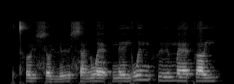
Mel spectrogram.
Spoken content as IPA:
t̪ʰ ɵ˨ ɥ s ɵ˨˩ ɥ l yː˨ s ɐ˨˧ n w ɛː˨ k̚ n̪ e˨˥ j w ɪ˥ ŋ f yː˧ m ɛː˧ k ɐ˧ j

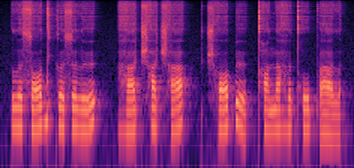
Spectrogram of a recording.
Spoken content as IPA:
l ə s ɒ d i k œ s œ l ø | ɦ a t͡ʃʰ a t͡ʃʰ a | t͡ʃʰ ɒ ɓ ø | qʰ a n a ɦ œ kʰ o pʼ a l

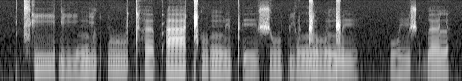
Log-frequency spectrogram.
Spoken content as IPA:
t͡sʼ iː˦ ɗ iː˩ ŋ i˥ l k͡p uː˥ tʰ œ˩ pʼ aː˦ ǁ u˥ ŋ͡m y˦ pʼ yː˩ ʃ uː˥ p i˥ w ŋ͡ǁ uː˥ ŋ͡ǁ y˨ | w yː˩ ʃ ɡ͡b œ˨ l

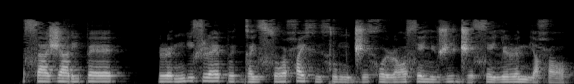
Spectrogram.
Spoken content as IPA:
s a˨ ʒ a˨ ɾ i˨ p ɛ˦ | ɭ ɘ˨ ŋ i˦ s ɭ ɛ˦ p ɘ˨ ɡ ɐ˨ lʲ s o˨˦ ħ e˦ x ɨ˨ x ɾ u˨ ŋ d͡ʒ ɘ˨ x o˨ ɭ ɔ˨˦ s e˦ lʲ u˨ ʒ i˦ d͡ʒ ɘ˨ s e˦˨ lʲ ɐ˦ ɭ ɘ˦ mʲ a˨ ħ ɔ˨

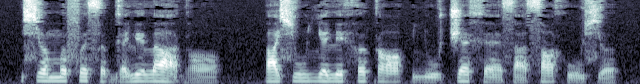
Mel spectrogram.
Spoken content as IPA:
ɕ əː˦ m ə˦ f ɘ˦ s ə˨ ɡ ɛ˨˦ lʲ ɘ˦ l aː˦˨ ɡ ɑ˨ | a˦ ɕ uː˦ ʎ ɛ˦ lʲ ɛ˦ h əː˦ k ɑ˦ | ʎ uː˨ t͡ʃ ɛ˦ x ɛː˨ s a˨ s ɑ˦ x uː˨ ɕ ə˨

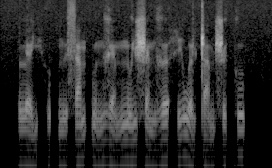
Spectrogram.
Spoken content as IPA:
l ɛ˨˩˦ j h u˨˩ k̚ m ɨ˨˩ s a˧˥ m ʔ u˨˩˦ n ɣ ɛ˨˩˦ m n u˧˥ j ʂ ɛ˨˩ m ɣ əː˧ h i˧˥ w ə˨˩˨ j ʈ a˨˩˦ m ʂ ɨ˧˥ k u˦˥ p̚

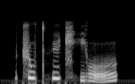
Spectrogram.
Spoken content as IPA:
ʈ͡ʂ u˥˩ t̪ʰ y˥ t͡ɕʰ j o̰˨˩˦ ʊ̯

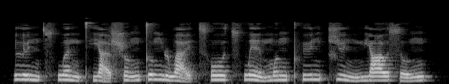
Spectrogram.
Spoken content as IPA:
l y˥˧ n t͡sʰ w ə˥˩ n t̪ʰ j ä̰˨˩ ʂ ʊ˧˥ ŋ t̪ ʊ˥ ŋ ɻ w a̰˨˩ ɪ̯ t͡sʰ o˥ ʊ̯ t͡sʰ w e˥˩ ɪ̯ m ɤ˥ ŋ pʰ y˥ n t͡ɕ y˥˩ n m j ɑ˥ ʊ̯ s ʊ˧˥ ŋ

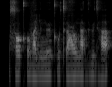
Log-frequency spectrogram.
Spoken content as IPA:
s ɔ kʰ o v a ʎ ə ŋ ø kʼ u tʼ ə ʕ o ŋ a ɡʱ ʉ dʱ a

